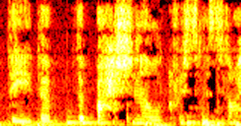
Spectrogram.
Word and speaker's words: Bacchanal: She said the Bacchanal Christmas. Did I say that right, Samuel? Am I pronouncing it right? Bacchanal Christmas? Bacchanal, that's right, okay.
